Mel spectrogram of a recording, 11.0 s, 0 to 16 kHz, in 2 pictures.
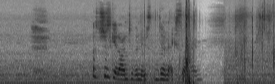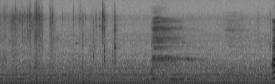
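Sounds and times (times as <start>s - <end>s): low steady hum: 0.0s - 11.0s
short rustle: 4.5s - 7.6s.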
